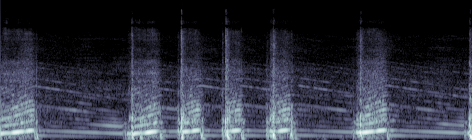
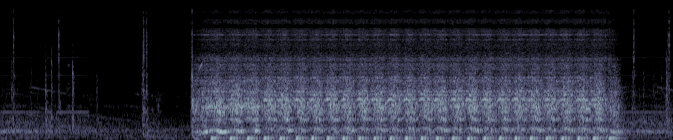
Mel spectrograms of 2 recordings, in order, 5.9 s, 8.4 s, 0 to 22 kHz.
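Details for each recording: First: Mazda RX8 rotary revived after 2.5 years sitting, owner says not overheating: about seven crisp throttle blips in six seconds, smooth buzzy climb and clean drop to idle; healthy rotary revving. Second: Mazda RX8 rotary after 2.5 years sitting: about five seconds of labouring cranking at roughly two and a half pulses a second, never catching; battery at 12.2 V too weak, bigger jump box may be needed, owner mentions a faster starter.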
